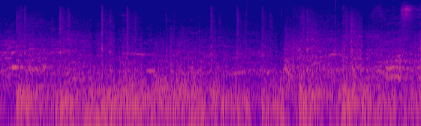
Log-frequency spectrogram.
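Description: Men's voices calling out across an open football pitch, with several short thuds in between.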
